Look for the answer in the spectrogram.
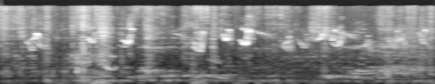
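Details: Young francolin chicks, dakhni teetar pair alongside sindhi teetar, give scattered sharp high chirps at an irregular pace, over low rumbling and shuffling background noise.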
